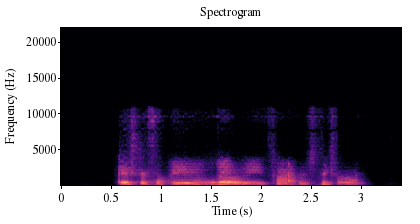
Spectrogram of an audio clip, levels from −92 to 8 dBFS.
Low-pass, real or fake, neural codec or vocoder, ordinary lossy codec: 10.8 kHz; fake; codec, 44.1 kHz, 0.9 kbps, DAC; AAC, 48 kbps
